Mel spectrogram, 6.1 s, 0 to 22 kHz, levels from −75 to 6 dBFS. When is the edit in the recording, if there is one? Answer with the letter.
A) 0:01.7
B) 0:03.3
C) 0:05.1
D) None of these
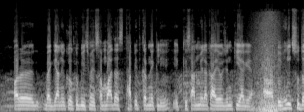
C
